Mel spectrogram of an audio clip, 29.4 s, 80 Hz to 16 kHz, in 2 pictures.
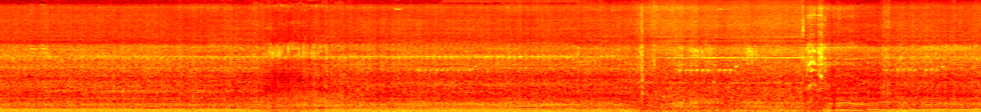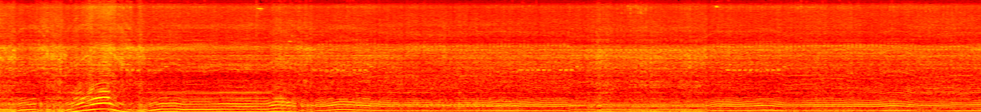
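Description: Yamaha R6's inline-four engine idling steadily, then rising and falling in pitch several times about halfway through as the throttle is opened in slow traffic, then running at low revs with small throttle changes.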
